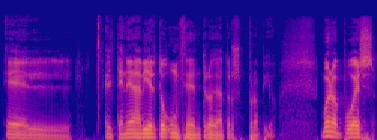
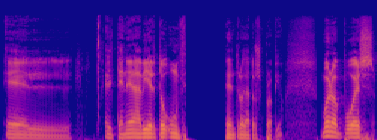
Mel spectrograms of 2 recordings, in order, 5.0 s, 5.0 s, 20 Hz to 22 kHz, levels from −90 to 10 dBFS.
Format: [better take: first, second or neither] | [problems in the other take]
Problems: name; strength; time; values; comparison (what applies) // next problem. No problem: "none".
first | audio freezing; at 2.5 s for 0.5 s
